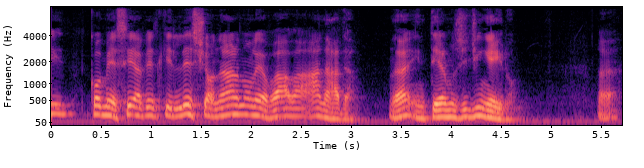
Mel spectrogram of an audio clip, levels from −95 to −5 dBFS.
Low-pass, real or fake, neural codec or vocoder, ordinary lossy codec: none; real; none; none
